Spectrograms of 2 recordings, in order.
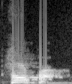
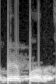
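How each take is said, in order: First: The first p has a puff of air. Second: The first p is plain, without a puff of air. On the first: The speaker calls it right. "সেটা হবে হেফা" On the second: The speaker calls it wrong. "সেটা পেপার না"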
